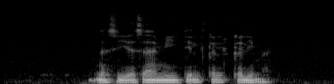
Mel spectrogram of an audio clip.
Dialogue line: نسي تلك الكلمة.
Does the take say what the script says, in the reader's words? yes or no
no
